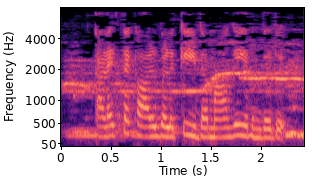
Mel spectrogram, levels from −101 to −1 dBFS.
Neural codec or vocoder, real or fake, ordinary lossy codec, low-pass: none; real; MP3, 32 kbps; 7.2 kHz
